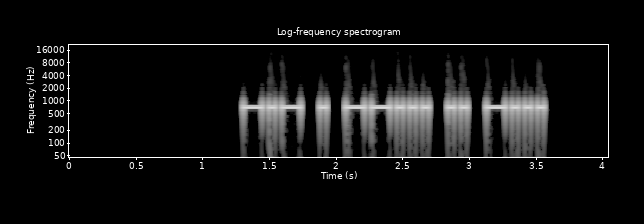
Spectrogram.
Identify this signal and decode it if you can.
Morse code, heard as a keyed tone, about 25 wpm, 700 Hz. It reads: KE7IB
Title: USA Call Signs - 5 Characters - Repeated 3x - 25wpm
